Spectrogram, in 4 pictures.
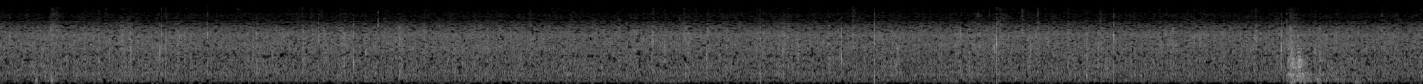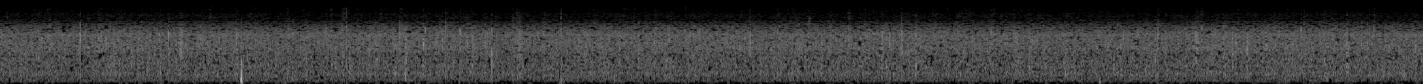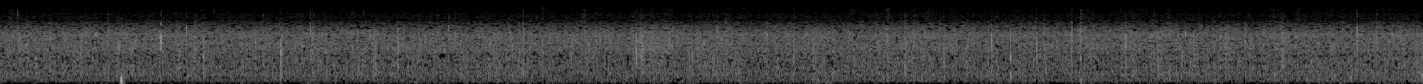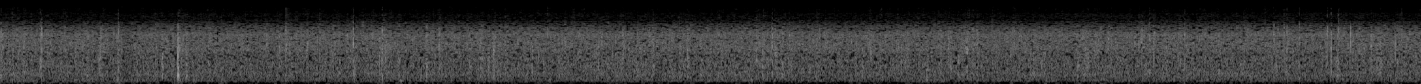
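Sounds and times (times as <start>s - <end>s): heavy rain falling: 0.0s - 56.9s
loud raindrops striking nearby: 0.0s - 56.9s.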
